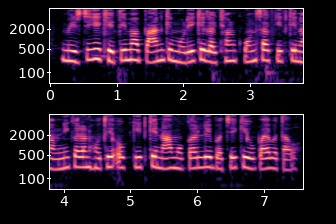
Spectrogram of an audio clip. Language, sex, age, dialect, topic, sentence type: Chhattisgarhi, female, 36-40, Eastern, agriculture, question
